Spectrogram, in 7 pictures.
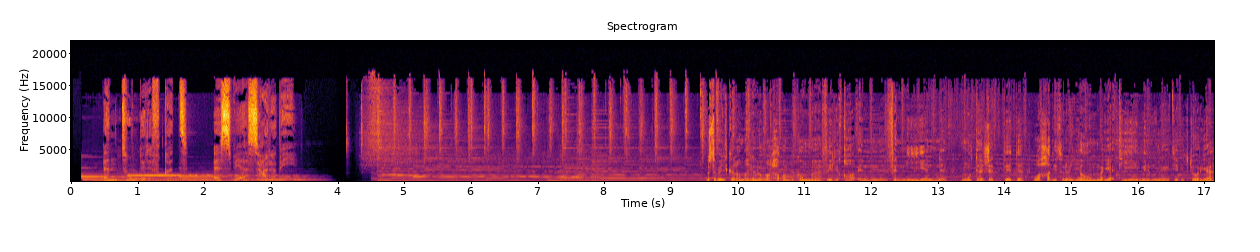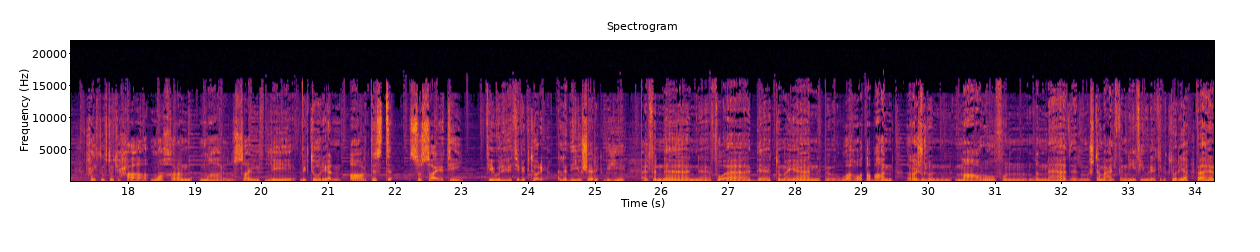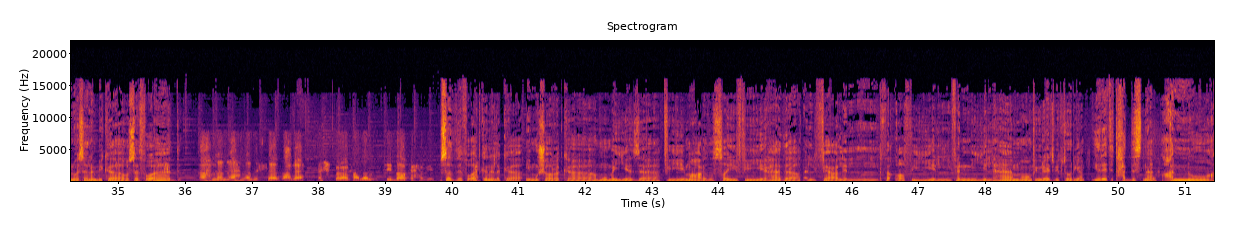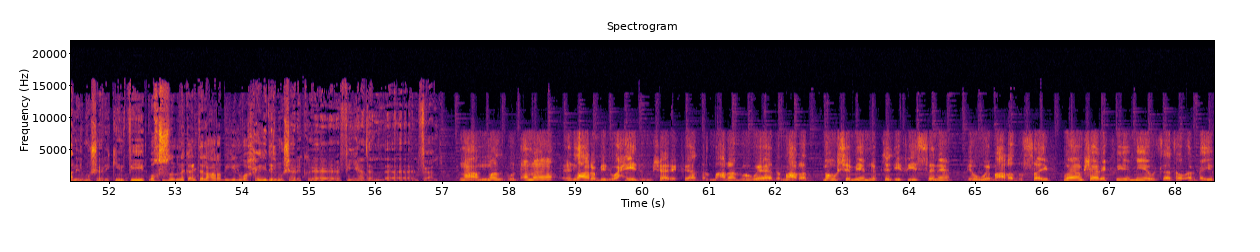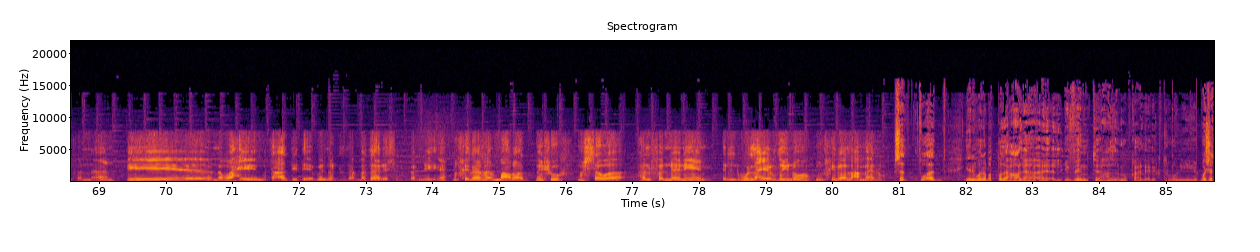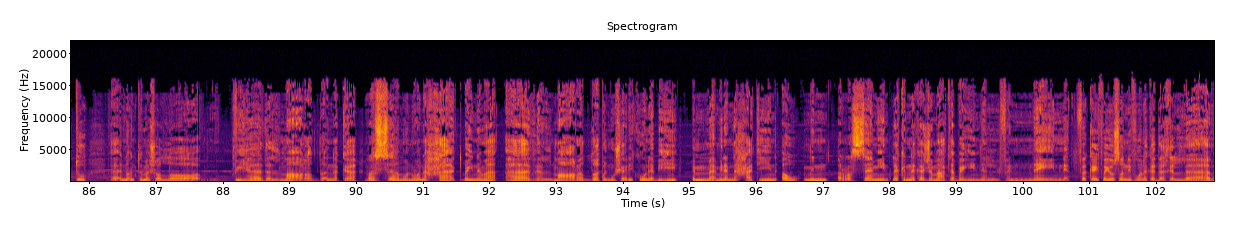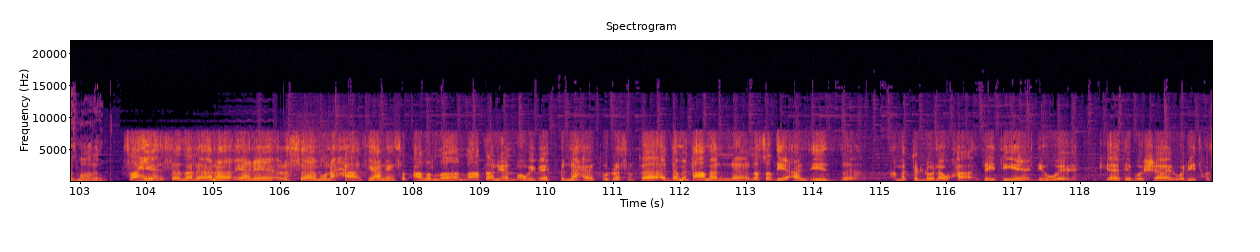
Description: للاستماع لتفاصيل اللقاء، اضغطوا على زر الصوت في الأعلى.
